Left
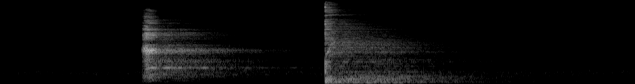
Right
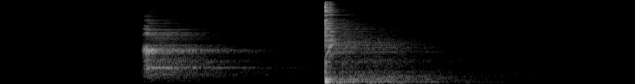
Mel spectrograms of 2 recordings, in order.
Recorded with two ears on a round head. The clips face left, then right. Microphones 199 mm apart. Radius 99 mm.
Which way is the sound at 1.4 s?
50° left (ahead or behind).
